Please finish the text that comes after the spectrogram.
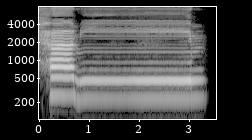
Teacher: ہا پر 2 کاؤنٹس دیں گے کیونکہ یہ 2 لیٹرڈ حروف میں سے ہے. اور اس کے بعد ہے میم جس کے اوپر مد بنی ہوئی ہے تو اس پہ 6 کاؤنٹس، ٹوٹل 8 کاؤنٹس ہوں گے.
